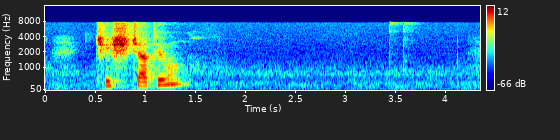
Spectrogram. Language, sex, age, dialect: Faroese, female, 36-60, Norðurstreymoy/Eysturoy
